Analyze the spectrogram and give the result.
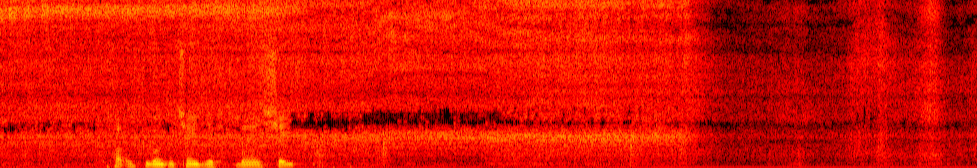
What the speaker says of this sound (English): So I'm going to actually hit it with the steam there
